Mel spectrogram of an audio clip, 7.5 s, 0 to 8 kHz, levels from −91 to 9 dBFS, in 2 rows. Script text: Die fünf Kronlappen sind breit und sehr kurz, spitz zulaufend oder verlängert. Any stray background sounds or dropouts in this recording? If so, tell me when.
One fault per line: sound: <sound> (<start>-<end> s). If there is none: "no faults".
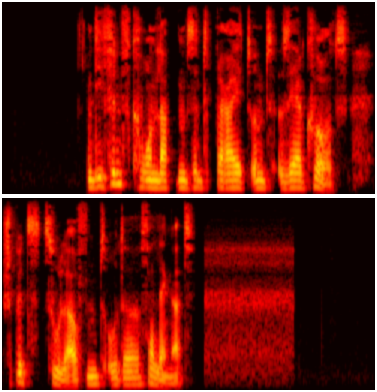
no faults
